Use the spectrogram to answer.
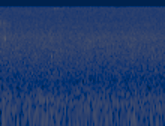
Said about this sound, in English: Oh, just when the rain got louder, then you could feel the way, oh, there's a sensitivity to that. I could feel the way people be, uh, were being touched by it.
